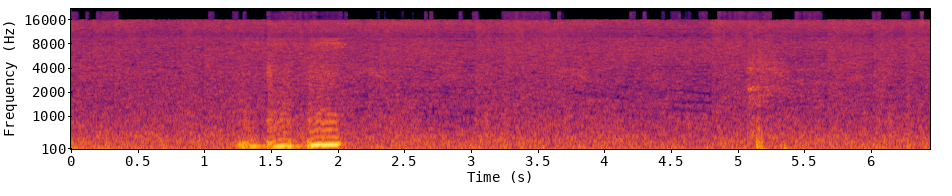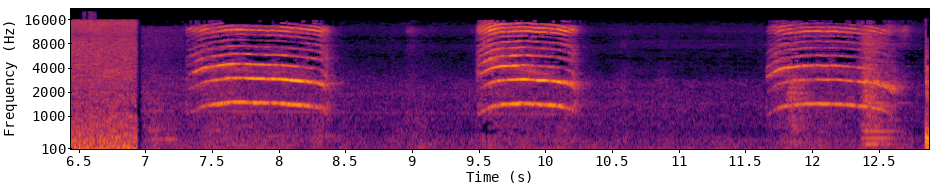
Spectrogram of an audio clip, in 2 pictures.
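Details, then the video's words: Domestic cat in a funny compilation: a rumbling noisy first half with a brief low sound, then three loud, arched, drawn-out meows about two seconds apart, each with rich harmonics. "Very Funny Cat Sounds"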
